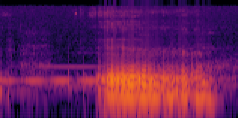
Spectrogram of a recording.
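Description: An elderly woman's voice holding a drawn-out hesitation sound, a sustained hum-like vowel, for about a second in the second half, after a short lull.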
